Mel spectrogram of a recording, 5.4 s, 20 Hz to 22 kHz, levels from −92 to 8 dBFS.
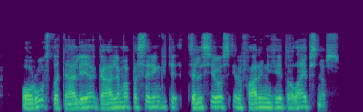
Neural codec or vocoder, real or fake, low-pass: vocoder, 44.1 kHz, 128 mel bands every 512 samples, BigVGAN v2; fake; 7.2 kHz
